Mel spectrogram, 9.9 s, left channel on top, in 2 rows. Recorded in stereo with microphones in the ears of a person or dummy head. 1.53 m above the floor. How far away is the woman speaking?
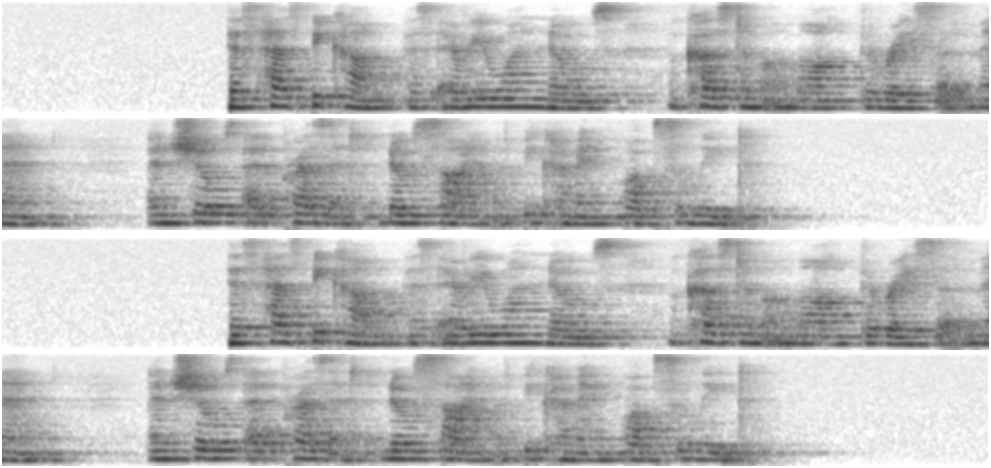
About 0.9 m.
